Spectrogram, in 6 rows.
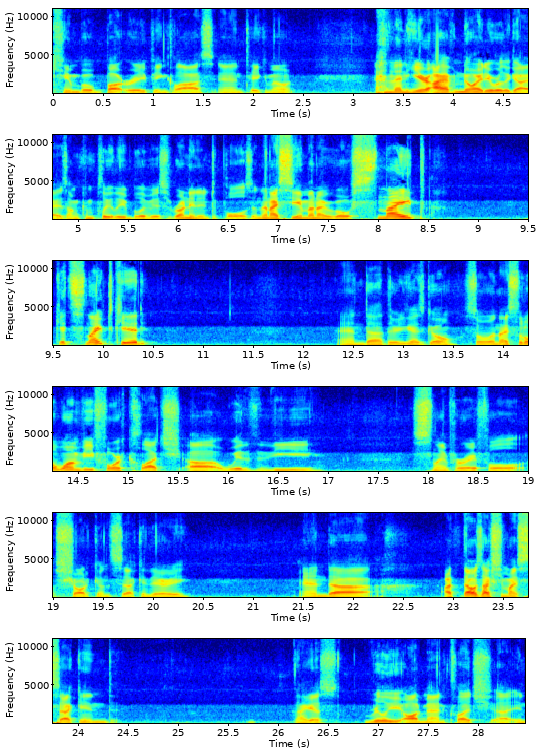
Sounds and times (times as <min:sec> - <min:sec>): Speech: 0:00.0 - 0:02.4, 0:03.2 - 0:08.5, 0:09.5 - 0:10.6, 0:12.4 - 0:17.0, 0:17.9 - 0:20.4, 0:21.5 - 0:24.4, 0:26.2 - 0:28.4.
